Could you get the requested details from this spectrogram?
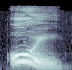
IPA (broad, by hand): ɔɪ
